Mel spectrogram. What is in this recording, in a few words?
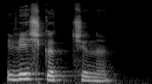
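"веськӧдчыны", Komi, female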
